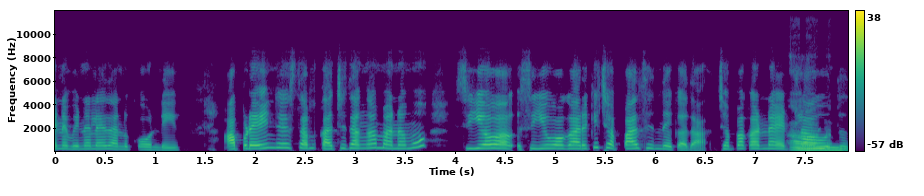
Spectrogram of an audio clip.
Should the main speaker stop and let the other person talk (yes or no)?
no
